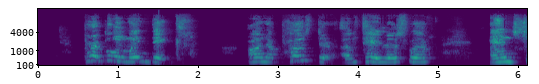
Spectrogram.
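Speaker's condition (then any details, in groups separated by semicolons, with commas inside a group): Cerebral palsy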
